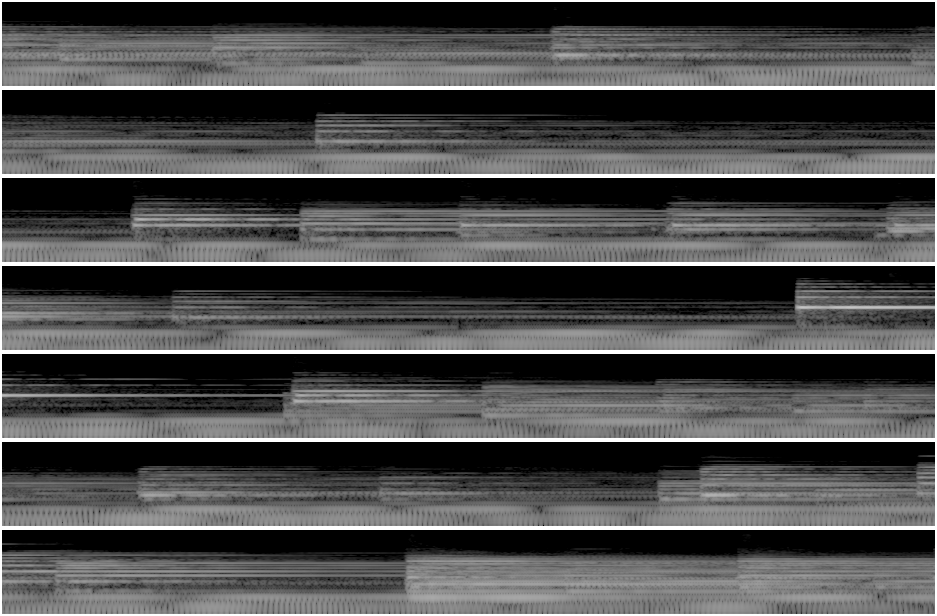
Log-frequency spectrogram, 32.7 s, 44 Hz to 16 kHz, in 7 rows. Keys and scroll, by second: 20.1 ctrl+t.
